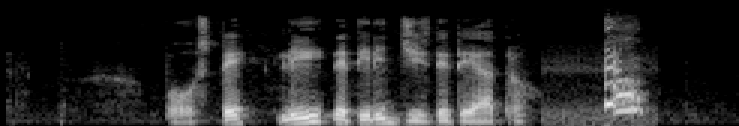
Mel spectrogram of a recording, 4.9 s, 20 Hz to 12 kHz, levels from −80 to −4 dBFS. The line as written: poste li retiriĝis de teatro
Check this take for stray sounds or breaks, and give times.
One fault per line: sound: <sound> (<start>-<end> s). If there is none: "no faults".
sound: bark (4.0-4.3 s)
